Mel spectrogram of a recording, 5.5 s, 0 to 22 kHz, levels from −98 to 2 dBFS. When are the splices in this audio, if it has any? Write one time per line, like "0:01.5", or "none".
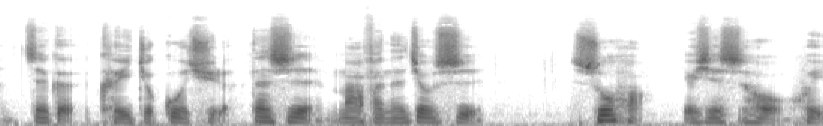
0:01.6
0:04.4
